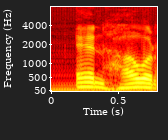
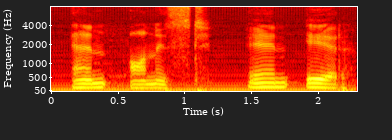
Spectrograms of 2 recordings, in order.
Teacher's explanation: اب کچھ ایسے الفاظ ہیں جن کے شروع میں ایچ آ رہا ہے، وہ ایچ سائلنٹ ہے، تو اس صورت میں ہم اس لفظ سے پہلے این لگائیں گے.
